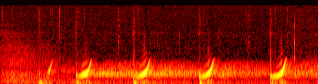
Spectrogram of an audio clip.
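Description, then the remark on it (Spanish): Water drips in a steady rhythm, about five drops in three seconds, each a short hollow plop with a quick upward-bending pitch. No one speaks. “¿y el agua esa de dónde te la sacas?”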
